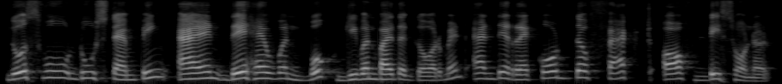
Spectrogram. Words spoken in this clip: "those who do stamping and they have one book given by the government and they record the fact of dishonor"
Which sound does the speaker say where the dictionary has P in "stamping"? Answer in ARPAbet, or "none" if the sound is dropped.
P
